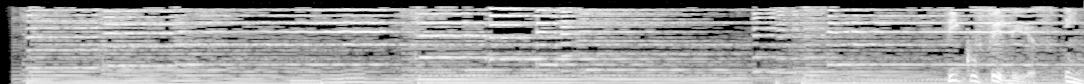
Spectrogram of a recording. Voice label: PROSPERIDADE PARA ALGUÉM, Telemensagens, Gospel, masc

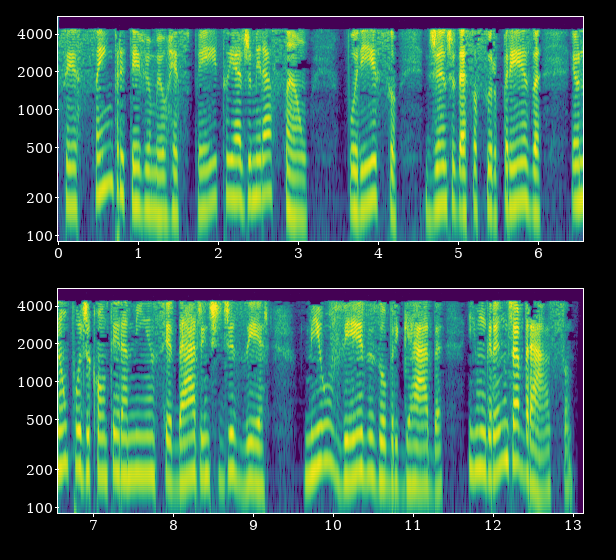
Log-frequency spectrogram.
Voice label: AGRADECIMENTO PELO PRESENTE, fem, Só Voz; Telemensagens; AGRADECIMENTOS

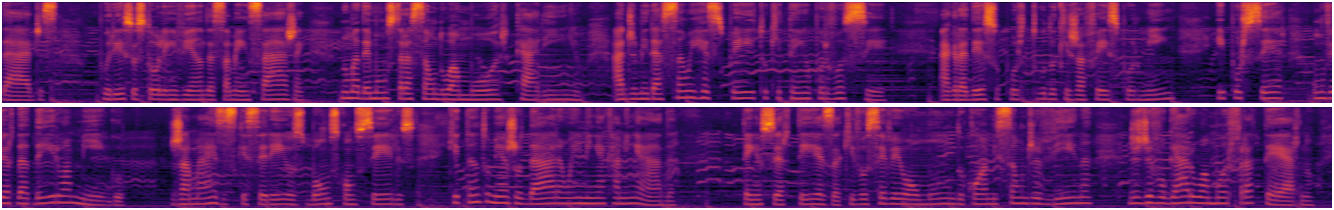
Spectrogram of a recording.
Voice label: ANIV TIO (F); Telemensagens 2017; Aniversários; Aniv Familiar

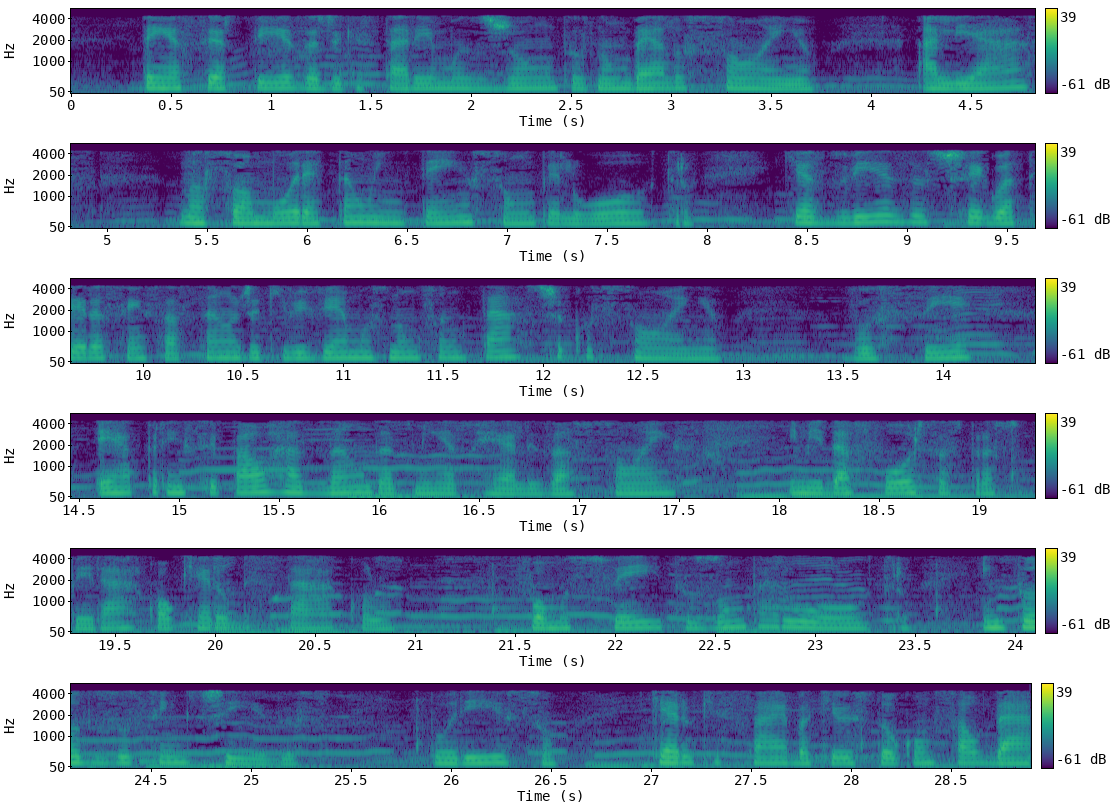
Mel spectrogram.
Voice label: BOA NOITE ROMANTICO, fem; Bom dia boa tarde boa noite

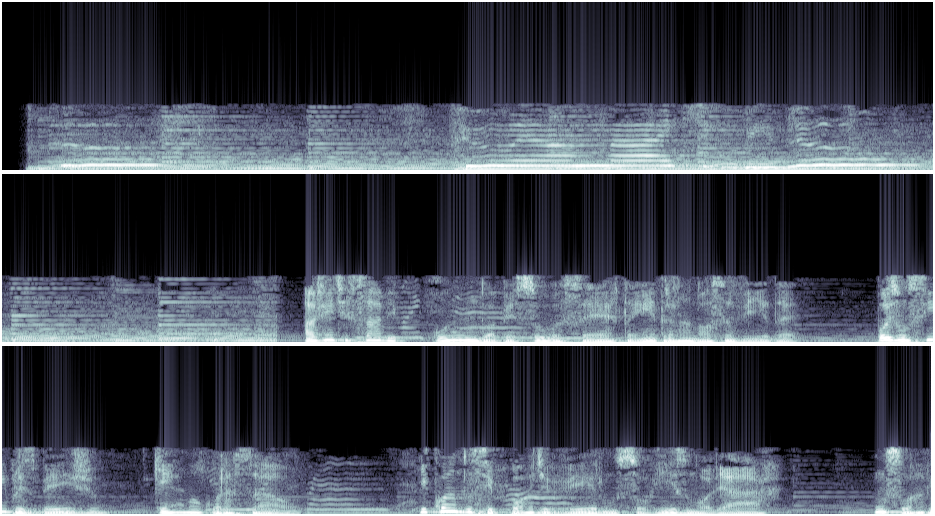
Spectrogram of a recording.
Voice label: Primeira Vez Masculino

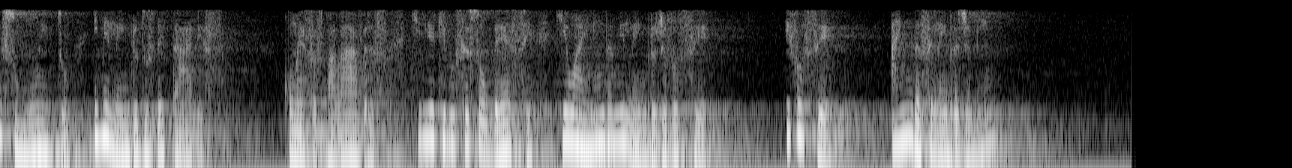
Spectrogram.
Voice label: Amor do Passado Feminino, Telemensagens, Só Voz; Telemensagens 2017

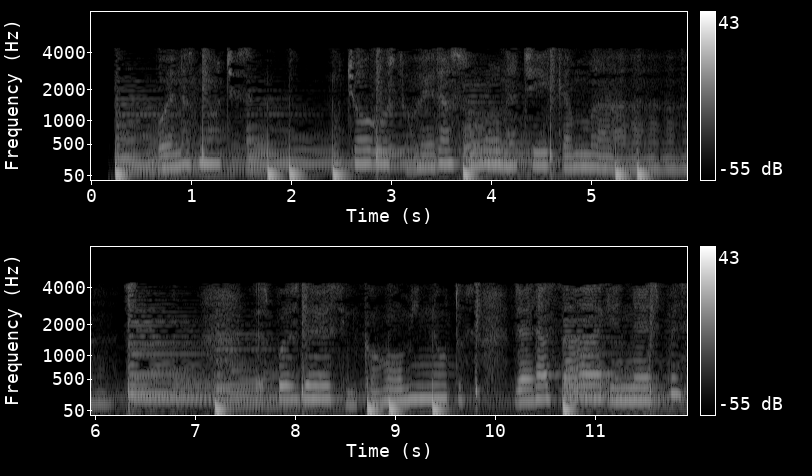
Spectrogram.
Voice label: ANIV. GERAL F; Aniversários; Aniversários diversos; fem

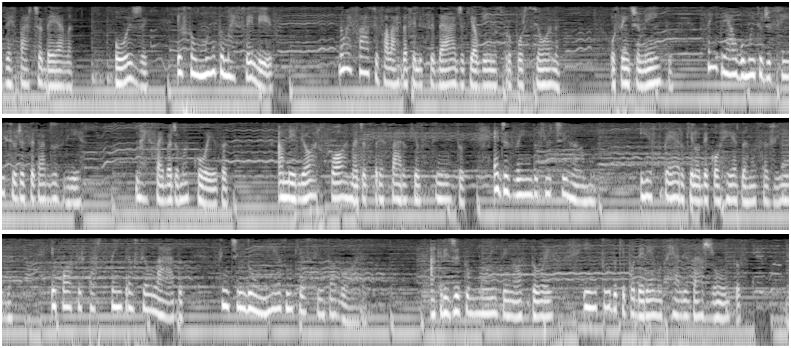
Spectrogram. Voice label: Romantica Aniversário Namoro Feminino; Telemensagens; Românticas

